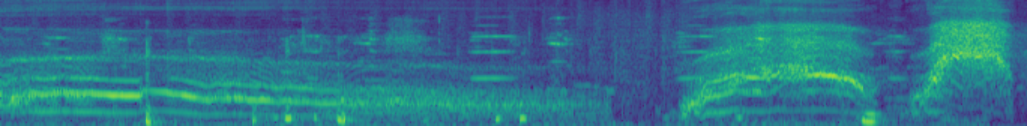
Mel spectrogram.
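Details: Cat giving a long, drawn-out wavering meow lasting about three seconds, then after a short gap a rising and falling meow and a final short, harsh cry; faint clicks and background noise.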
